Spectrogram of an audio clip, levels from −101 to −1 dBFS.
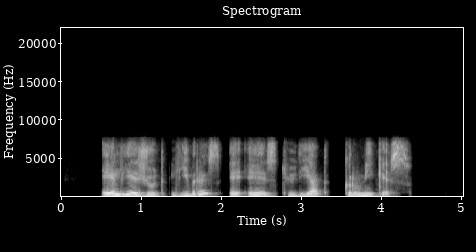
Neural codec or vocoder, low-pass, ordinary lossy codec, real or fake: none; 7.2 kHz; Opus, 24 kbps; real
